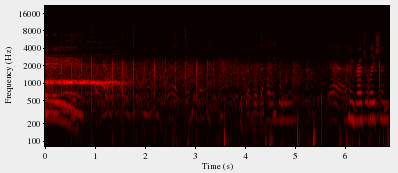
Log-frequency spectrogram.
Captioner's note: audience cheers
